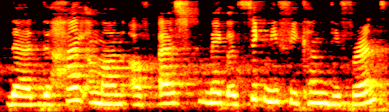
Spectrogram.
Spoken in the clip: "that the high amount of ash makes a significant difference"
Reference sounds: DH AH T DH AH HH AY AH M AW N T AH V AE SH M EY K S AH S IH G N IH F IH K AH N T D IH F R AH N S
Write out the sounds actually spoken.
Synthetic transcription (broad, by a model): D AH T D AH HH AY AH M AW N T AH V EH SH M EY K AH S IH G N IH F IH K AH N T D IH F R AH N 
